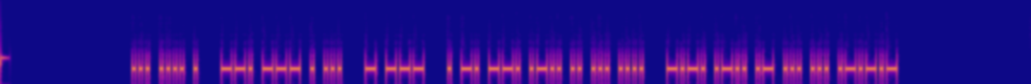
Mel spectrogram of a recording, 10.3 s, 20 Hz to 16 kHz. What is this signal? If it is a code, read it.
Morse code, heard as a keyed tone, about 34 wpm, 700 Hz. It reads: SHE GOES TO ENGLISH CLASS.
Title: Additional Easy Phrases 35wpm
